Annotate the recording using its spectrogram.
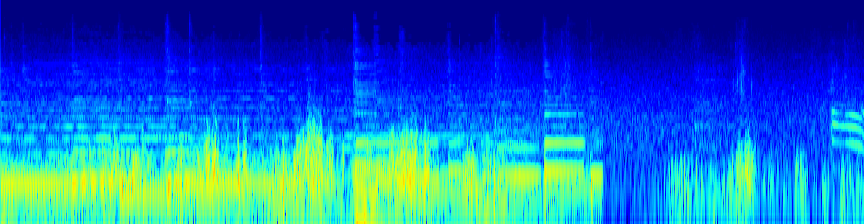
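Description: Background music on plucked strings, strummed in a steady pattern, that stops about four and a half seconds in. After it stops, faint wind and rustling are left.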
